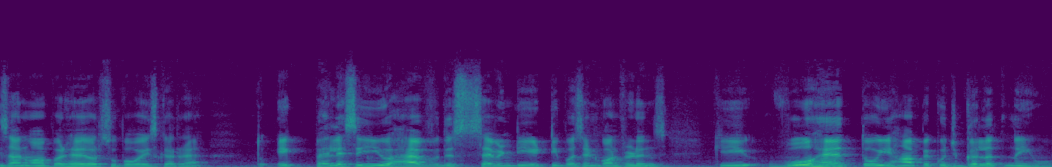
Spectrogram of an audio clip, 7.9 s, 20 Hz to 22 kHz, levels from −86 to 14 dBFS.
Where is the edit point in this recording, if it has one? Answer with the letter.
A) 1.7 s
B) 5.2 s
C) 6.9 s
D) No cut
D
